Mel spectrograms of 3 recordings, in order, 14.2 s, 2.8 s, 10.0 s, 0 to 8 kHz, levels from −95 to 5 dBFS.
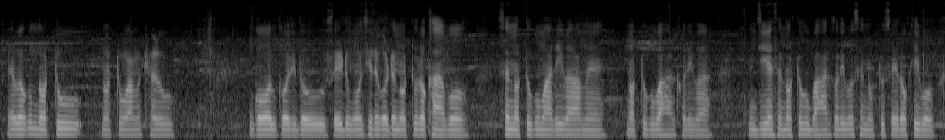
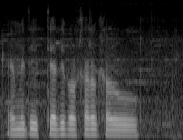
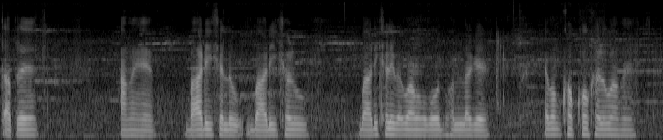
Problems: constant background noise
